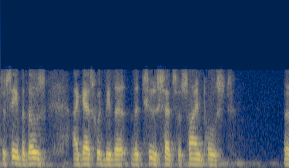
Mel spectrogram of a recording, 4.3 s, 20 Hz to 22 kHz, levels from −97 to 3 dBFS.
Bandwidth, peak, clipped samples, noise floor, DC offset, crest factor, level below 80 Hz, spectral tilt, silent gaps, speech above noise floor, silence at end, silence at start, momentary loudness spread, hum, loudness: 4.2 kHz; -4 dBFS; under 0.1%; -58 dBFS; under 0.1%; 16 dB; -60 dBFS; -5 dB/octave; none; 38 dB; 0 s; 0 s; 12 LU; none; -21 LUFS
